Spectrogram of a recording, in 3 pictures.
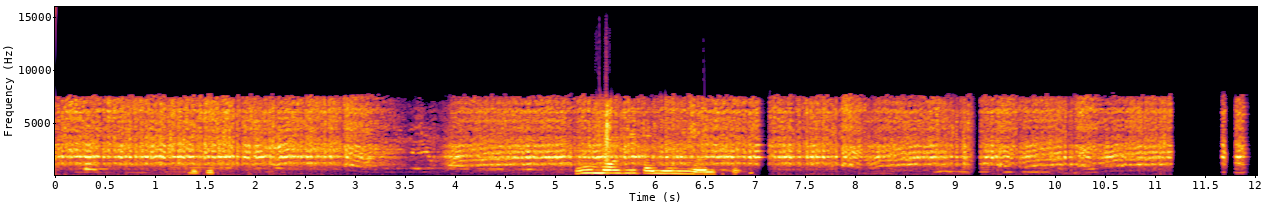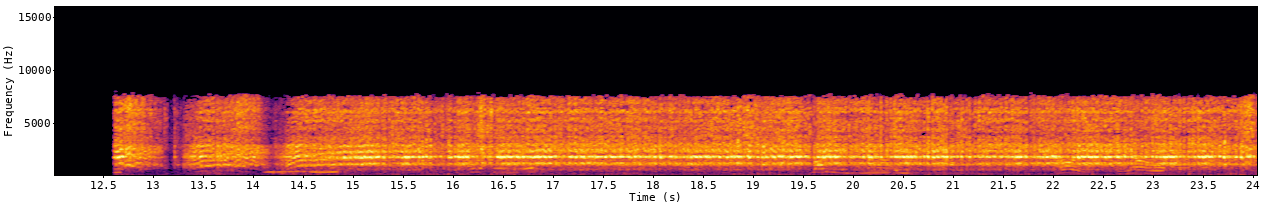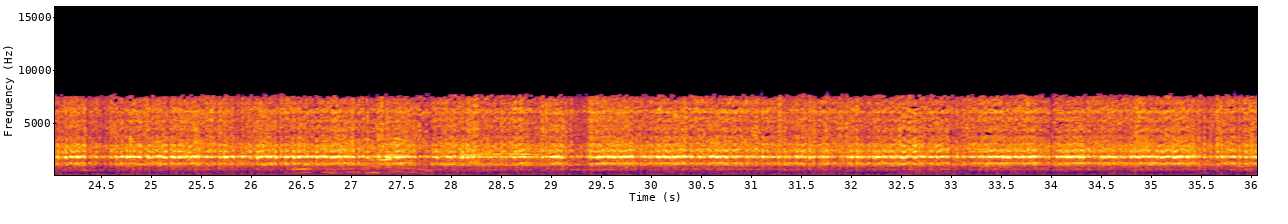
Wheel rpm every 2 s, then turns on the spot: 160, 130, 80, 160, 140, 130, 80, 130, 160, 160, 160, 160, 160, 160, 160, 160, 160, 160.
none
